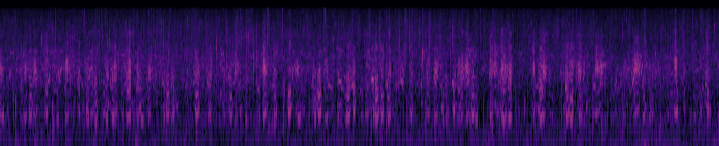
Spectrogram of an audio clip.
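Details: Quick, rough quacks and clicking dabbling sounds from a duck being fed, repeated without pause for about seven seconds.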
